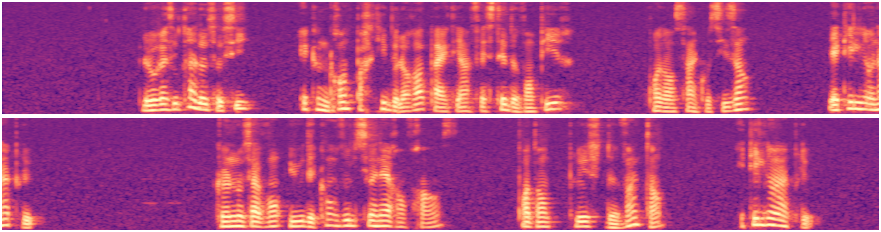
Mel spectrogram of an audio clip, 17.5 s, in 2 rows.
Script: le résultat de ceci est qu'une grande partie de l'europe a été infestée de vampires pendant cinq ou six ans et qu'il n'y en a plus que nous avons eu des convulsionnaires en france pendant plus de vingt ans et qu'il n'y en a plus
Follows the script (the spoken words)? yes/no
yes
